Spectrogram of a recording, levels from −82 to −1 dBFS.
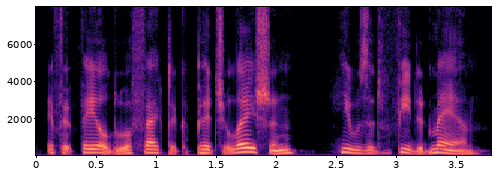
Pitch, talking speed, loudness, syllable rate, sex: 180 Hz, 190 wpm, -20 LUFS, 5.9 syllables/s, female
